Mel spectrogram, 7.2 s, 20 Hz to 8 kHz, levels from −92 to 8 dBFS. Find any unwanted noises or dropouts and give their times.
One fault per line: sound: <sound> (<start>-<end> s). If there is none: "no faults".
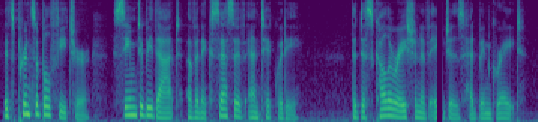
sound: dropout (5.8-5.9 s)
